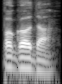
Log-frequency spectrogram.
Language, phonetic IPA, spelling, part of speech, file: Polish, [pɔˈɡɔda], pogoda, noun, Pl-pogoda.ogg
